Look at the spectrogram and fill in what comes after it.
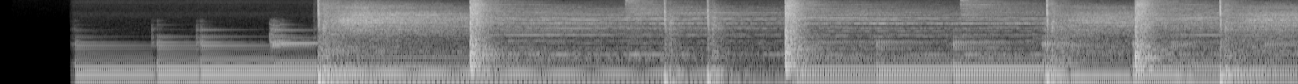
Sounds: rimshot, drum, percussion, drum kit, snare drum, bass drum

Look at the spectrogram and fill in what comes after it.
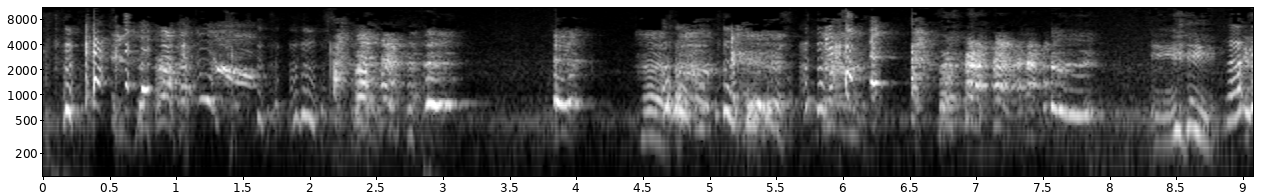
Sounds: people belly laughing

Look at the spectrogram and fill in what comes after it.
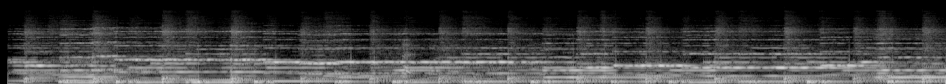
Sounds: playing electronic organ, organ, electronic organ

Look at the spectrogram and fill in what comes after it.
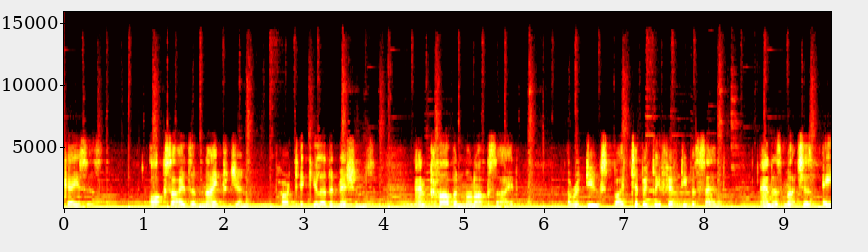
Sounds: music, speech

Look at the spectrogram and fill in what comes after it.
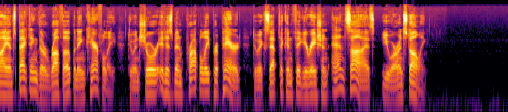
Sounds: speech

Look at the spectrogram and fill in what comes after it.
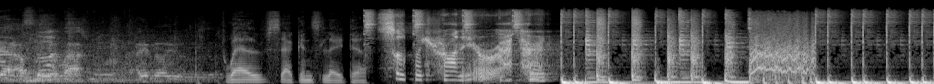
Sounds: music, speech

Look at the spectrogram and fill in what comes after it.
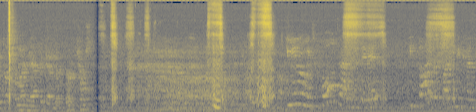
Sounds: speech, sound effect

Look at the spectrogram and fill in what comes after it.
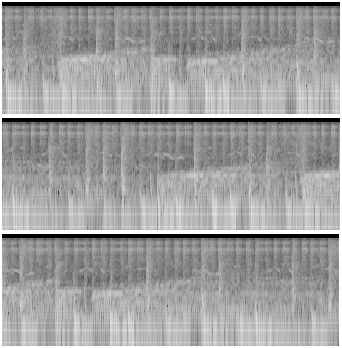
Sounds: drum, drum kit, rimshot, bass drum, percussion

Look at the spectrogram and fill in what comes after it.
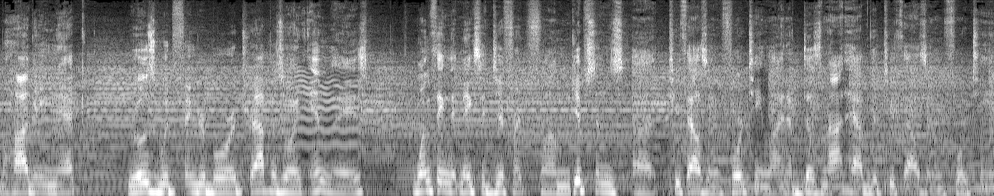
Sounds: music, speech

